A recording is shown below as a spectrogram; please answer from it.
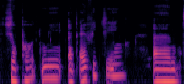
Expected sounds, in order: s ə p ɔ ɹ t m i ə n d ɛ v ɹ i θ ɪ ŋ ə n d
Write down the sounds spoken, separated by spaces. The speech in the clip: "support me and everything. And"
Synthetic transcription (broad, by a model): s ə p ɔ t m i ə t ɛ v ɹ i t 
